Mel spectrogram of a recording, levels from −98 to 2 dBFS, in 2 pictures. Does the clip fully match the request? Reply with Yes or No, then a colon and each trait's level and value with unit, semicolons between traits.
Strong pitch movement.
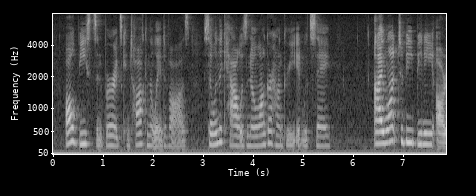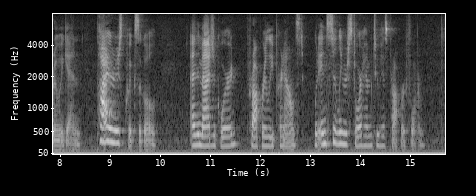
No: average, 3.7 semitones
